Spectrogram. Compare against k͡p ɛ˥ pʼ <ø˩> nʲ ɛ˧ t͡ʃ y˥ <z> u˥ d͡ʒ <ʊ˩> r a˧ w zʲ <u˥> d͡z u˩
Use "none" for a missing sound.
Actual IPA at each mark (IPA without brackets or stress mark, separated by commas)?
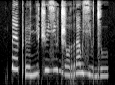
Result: ø˩, zʲ, ɔ˩, u˩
